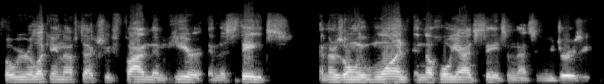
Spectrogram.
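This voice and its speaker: A young man from Greece, co-owner of a food truck, answering interview questions casually with many pauses. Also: lowish voice, low-quality recording. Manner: relaxed, lots of "um" pauses.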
